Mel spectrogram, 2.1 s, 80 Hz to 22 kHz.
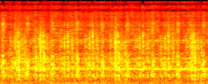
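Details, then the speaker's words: Yamaha golf cart engine after sitting 6 or 7 years, being cranked after its carburetor jet was flushed: the starter turns it over sluggishly, about four strokes a second, battery not so hot; slow cranking from a weak battery. "Not cranking that fast though, but let's see if we got spark next."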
